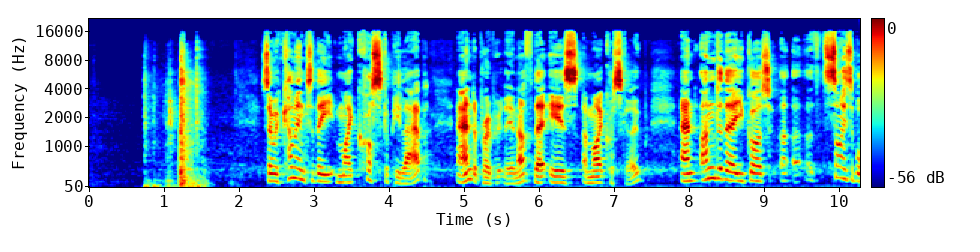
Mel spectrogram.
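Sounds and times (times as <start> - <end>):
heavy lab door thud: 0.7 - 1.6
speech: 2.3 - 10.2.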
